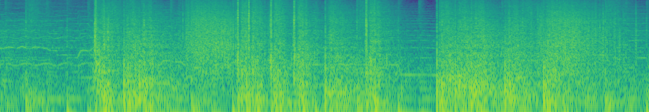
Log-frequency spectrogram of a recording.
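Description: A board of fuse-linked fireworks mortar tubes firing shells in quick, irregular succession: sharp launch bangs and aerial bursts with hissing in between. Background music plays underneath.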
